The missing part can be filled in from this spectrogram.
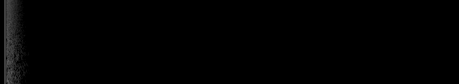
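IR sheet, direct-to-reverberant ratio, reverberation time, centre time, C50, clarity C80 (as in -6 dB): -6.0 dB, 0.50 s, 44 ms, 3.0 dB, 8.5 dB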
